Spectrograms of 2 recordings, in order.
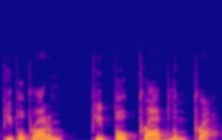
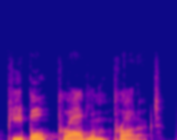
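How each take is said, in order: First: "People, problem" tripped over and restarted, breaking off at "pro-"; fumbled tongue-twister, cut short on "pro-"; tongue-tied stumble. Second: Deliberate second attempt, falling on the last word; careful retry. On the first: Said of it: "I can't even say it myself". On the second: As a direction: say it slowly and cleanly, word by word. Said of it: "try it again". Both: Real, not acted.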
